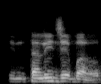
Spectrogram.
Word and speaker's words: intelligible: Iya, itu inteligible bacanya.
